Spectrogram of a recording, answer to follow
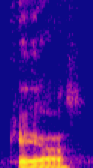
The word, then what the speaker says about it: Kaos: It's spelled Kaos. Chaos.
